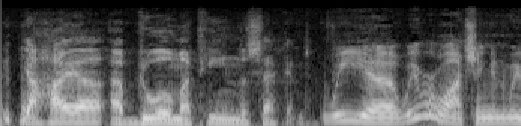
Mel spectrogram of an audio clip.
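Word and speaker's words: Yahya Abdul-Mateen II: Yahya, I believe it's Yahya Abdul Mateen II. Yes. I would give him an award just for that name. Yahya Abdul Mateen II.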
